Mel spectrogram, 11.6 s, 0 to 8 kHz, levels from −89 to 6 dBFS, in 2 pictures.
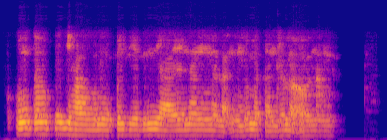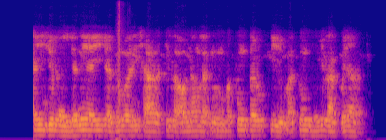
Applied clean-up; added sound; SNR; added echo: neural separator model SepFormer DNS4.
